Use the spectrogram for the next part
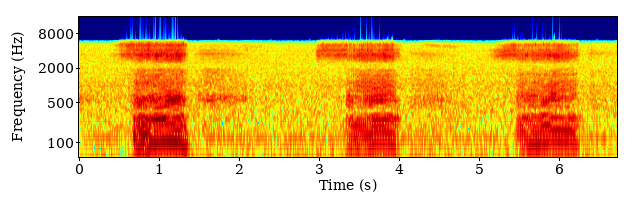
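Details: Tyson the dog, asleep on a love seat, snores three times at steady two-second intervals; each inhale is a short guttural rattle with a hoarse hiss, with softer breathing between.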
